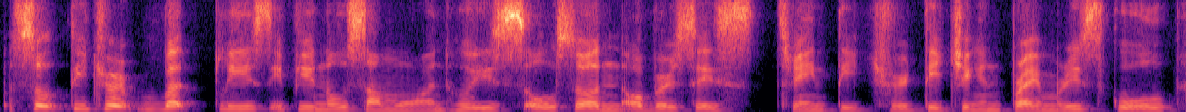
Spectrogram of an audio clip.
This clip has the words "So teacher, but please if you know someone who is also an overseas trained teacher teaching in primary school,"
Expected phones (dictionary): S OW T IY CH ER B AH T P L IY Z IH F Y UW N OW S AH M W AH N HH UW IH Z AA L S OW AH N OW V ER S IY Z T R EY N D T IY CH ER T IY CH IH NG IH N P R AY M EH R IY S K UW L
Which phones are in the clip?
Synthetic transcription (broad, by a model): S OW T IY CH ER B AH T P L IY S IH F Y UW N OW S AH M W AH N HH UW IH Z AA L S OW AH N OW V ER S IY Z T R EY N T IY CH ER T IY CH IH NG IH N P R AY M EH R IY S K UW L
